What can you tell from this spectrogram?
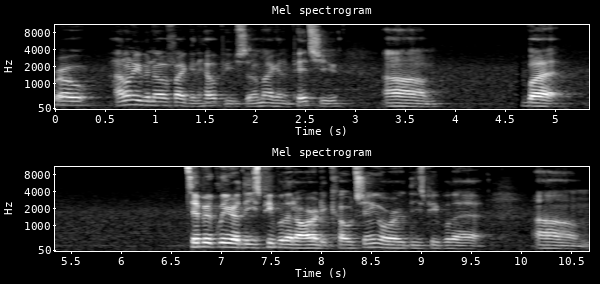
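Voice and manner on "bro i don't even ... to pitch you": mock-sarcastic put-on tone. Speaker acts out how they would first reply to someone, retelling a sarcastic reply. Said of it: "first I probably would reply sarcastically".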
